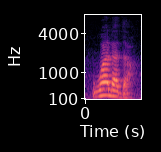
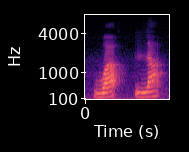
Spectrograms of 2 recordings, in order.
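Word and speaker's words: وَلَدَ: trois syllabes wa la da trois syllabes au son cours donc pas besoin de rajouter des lettres de prolongation wa c'est la lettre wa avec la fatha la c'est la lettre lam avec la fatha da c'est la lettre del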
